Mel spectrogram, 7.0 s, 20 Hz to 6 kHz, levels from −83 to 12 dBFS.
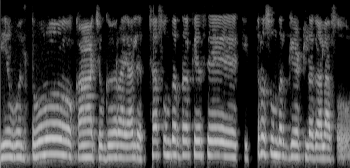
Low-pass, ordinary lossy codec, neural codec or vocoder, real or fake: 5.4 kHz; none; none; real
